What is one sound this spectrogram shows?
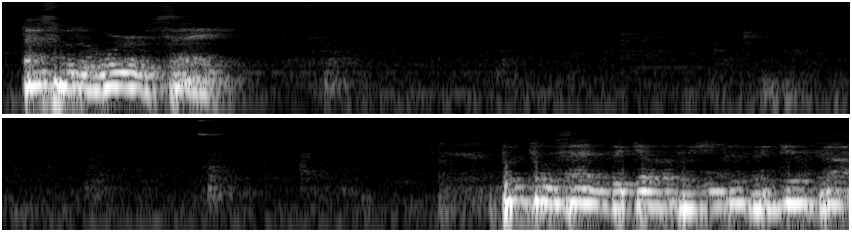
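A man speaks loudly into a microphone, heard through a loudspeaker, with pauses between phrases.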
